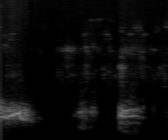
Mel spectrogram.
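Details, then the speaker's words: Wheezes with crackles on a lung exam in a case of restrictive vs obstructive lung disease, patient with temporal muscle wasting: musical, whistling, wet-quality breath sounds on both inspiration and expiration. "um yeah good so um yeah so we hear a little bit of wheezing and what we call that is both inspiratory so when the patient breathes in and expiratory wheezes when the patient breathes out"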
